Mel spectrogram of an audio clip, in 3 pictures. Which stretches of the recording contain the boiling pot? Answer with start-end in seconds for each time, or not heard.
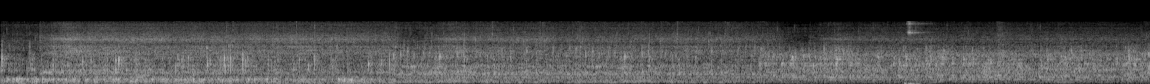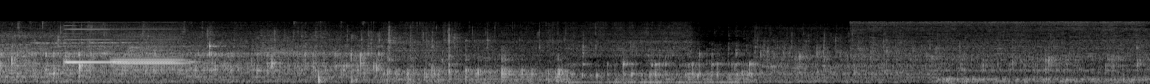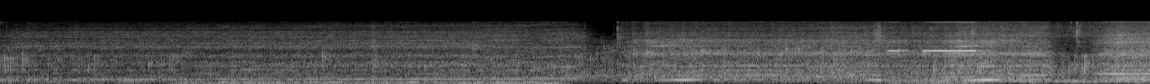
0.0-34.4.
